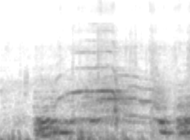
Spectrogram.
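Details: Agitated, raging cow breaking out of its pen: one long, low, drawn-out bellow with a steady tone, held for over two seconds, then a second moo begins at the end.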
